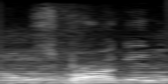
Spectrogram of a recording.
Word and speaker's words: Scroggie: Scroggie? S-C? – Scroggie. – How do you spell that? – S-C-R-O-G-G-I-E.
